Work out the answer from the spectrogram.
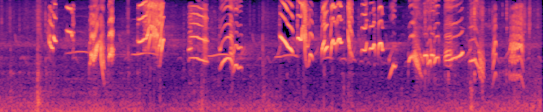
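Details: Oriental magpie-robin singing while being trapped, fighting-song style: a continuous, rich jumble of rapid chirps, slurred whistles and scratchy notes packed closely together with barely any pauses.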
